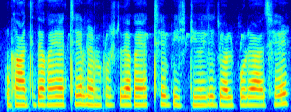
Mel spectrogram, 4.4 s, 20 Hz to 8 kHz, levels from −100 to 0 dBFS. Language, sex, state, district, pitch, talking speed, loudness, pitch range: Bengali, female, West Bengal, North 24 Parganas, 220 Hz, 150 wpm, -27 LUFS, 215-225 Hz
